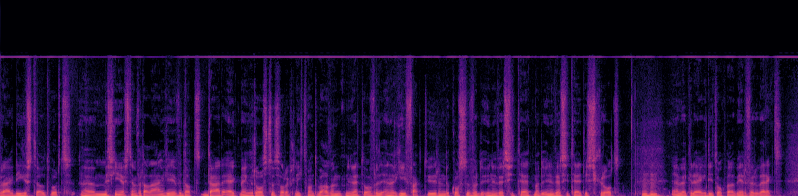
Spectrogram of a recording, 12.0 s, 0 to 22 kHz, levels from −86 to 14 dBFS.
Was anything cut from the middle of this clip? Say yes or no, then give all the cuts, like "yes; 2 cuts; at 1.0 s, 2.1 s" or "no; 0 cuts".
no; 0 cuts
